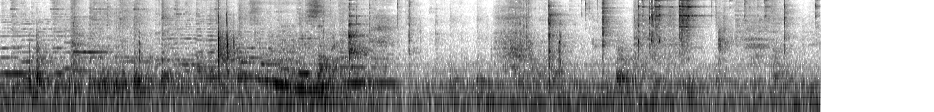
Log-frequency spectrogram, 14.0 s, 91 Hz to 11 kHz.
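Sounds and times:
steady low hum: 0.0 - 12.3
bowls and utensils clinking: 0.4 - 4.0, 4.8 - 5.9, 8.2 - 11.0.

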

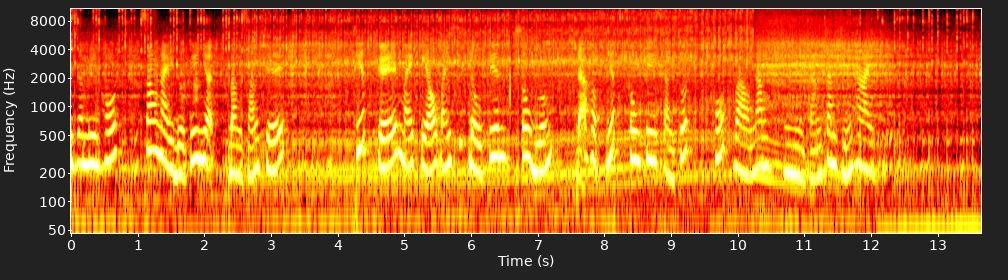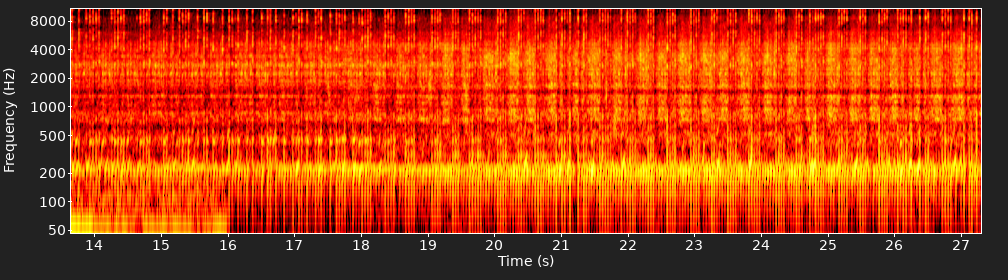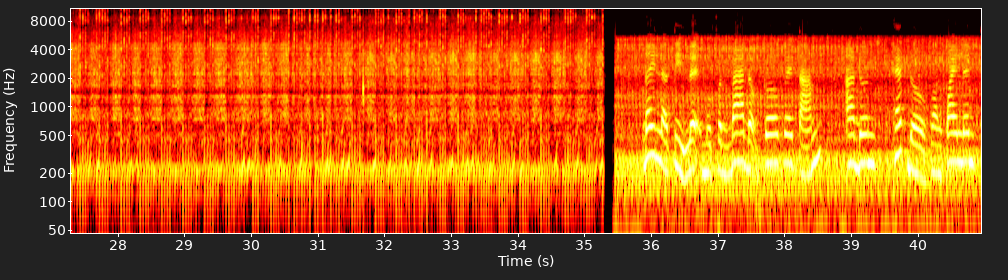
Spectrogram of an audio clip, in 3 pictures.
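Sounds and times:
model engine running steadily: 0.0 - 40.9.

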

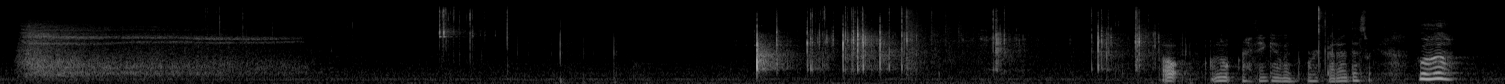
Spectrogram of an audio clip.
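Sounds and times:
clay pebbles clicking and rattling: 1.9 - 6.2, 7.5 - 12.0, 13.1 - 13.6.

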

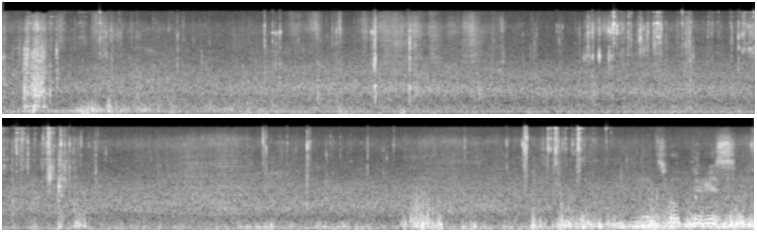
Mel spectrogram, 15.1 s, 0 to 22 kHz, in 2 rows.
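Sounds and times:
metallic jingling and clicks: 0.2 - 2.0, 2.6 - 4.2, 5.2 - 8.6, 12.7 - 13.7.

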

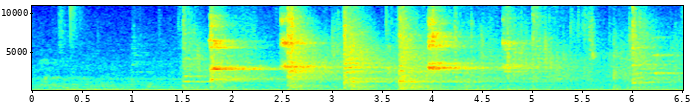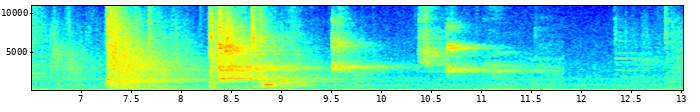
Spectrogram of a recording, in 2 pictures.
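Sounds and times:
rackets hitting shuttlecock: 1.4 - 9.8.

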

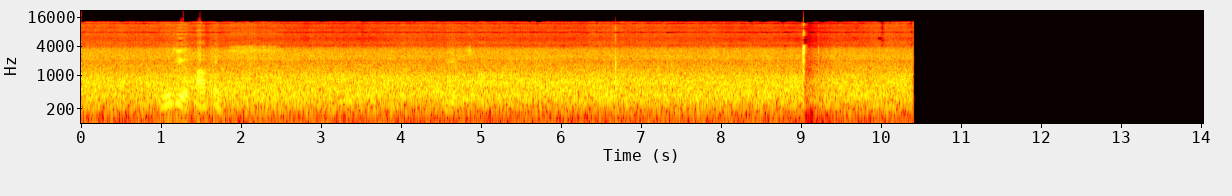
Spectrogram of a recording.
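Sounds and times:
flowing river water: 0.0 - 10.4.

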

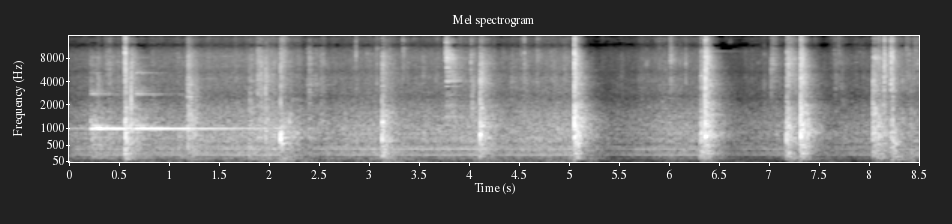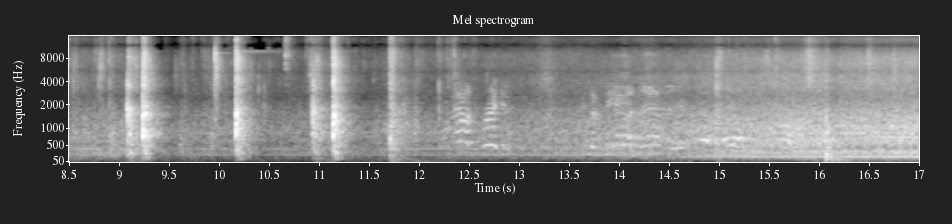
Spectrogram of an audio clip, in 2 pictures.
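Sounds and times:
faint machine hum: 0.0 - 17.0
wood splintering: 1.9 - 12.5
heavy blows on wooden framing: 3.0 - 3.5, 5.0 - 5.4, 6.3 - 12.2, 16.0 - 16.4.

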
